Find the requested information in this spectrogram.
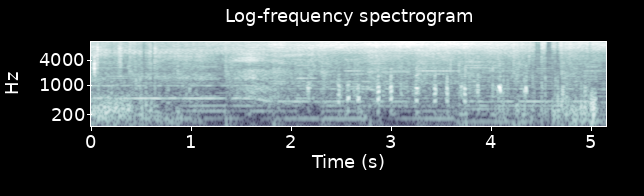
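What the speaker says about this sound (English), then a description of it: "Feed the chickens." Chickens cluck in short, scattered bursts over a steady low engine-like drone on a farm with Nigerian Dwarf goats, the birds fairly close but partly buried in the rumble.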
